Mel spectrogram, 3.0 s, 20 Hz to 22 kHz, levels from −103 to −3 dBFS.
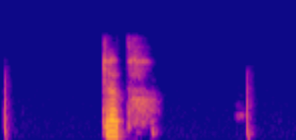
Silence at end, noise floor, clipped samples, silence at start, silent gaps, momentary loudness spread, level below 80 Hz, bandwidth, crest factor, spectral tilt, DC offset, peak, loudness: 1.4 s; under -90 dBFS; under 0.1%; 1.05 s; none; 25 LU; -72 dBFS; 7.8 kHz; 24 dB; -5 dB/octave; under 0.1%; -8 dBFS; -27 LUFS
